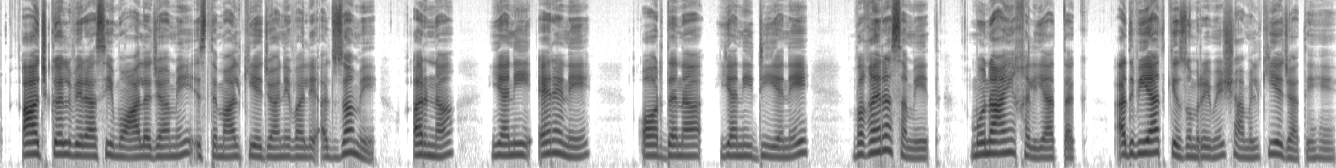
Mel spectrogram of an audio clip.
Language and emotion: Urdu, neutral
